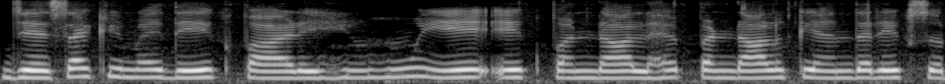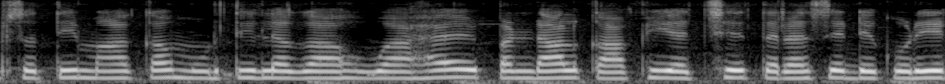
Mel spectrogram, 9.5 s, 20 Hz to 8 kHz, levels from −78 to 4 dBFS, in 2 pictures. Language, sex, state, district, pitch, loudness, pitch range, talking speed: Hindi, female, Bihar, Katihar, 255 Hz, -16 LUFS, 245-260 Hz, 195 wpm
